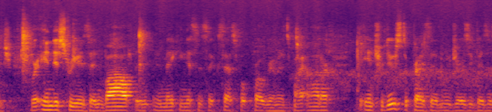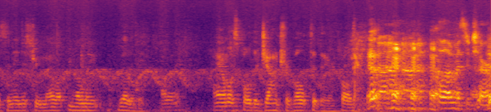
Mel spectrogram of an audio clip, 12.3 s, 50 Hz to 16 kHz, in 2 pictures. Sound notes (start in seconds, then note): 10.5 laughter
